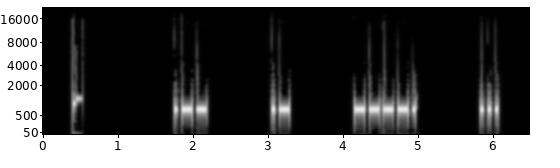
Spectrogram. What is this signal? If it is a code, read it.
Morse code, heard as a keyed tone, about 25 wpm, spaced as for 9 wpm, 700 Hz. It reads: WA9S
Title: USA Call Signs - 6 Characters - 6x Character Spacing - 25wpm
